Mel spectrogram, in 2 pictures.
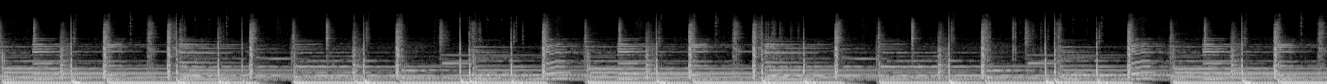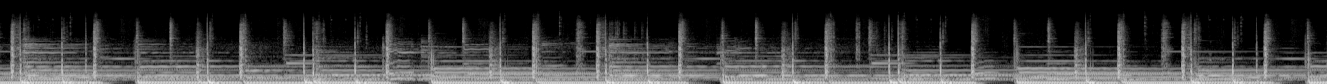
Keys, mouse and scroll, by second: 1.2 r, 2.5 click, 4.1 click, 4.7 click, 5.9 ctrl+z, 7.1 click, 7.8 ctrl+z, 8.3 click, 9.2 click, 11.7 click, 12.4 KP_3, 14.1 drag, 21.2-21.6 drag, 22.2-22.8 drag, 23.9 click, 25.3 KP_1, 26.2 click.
